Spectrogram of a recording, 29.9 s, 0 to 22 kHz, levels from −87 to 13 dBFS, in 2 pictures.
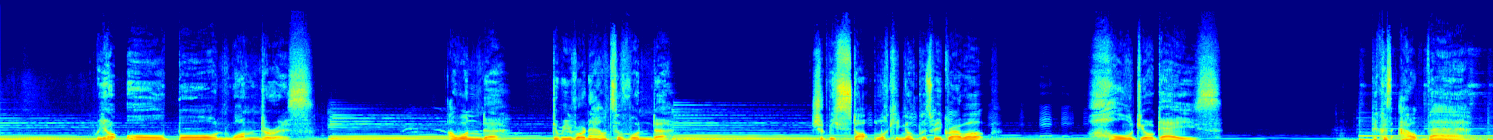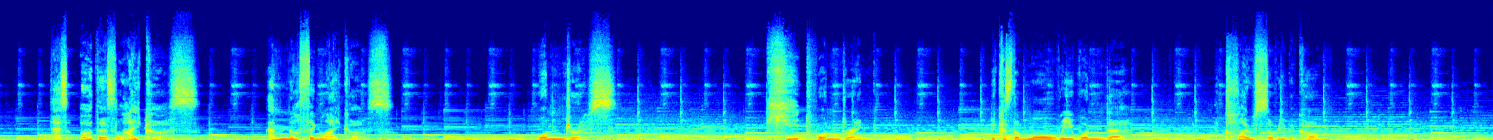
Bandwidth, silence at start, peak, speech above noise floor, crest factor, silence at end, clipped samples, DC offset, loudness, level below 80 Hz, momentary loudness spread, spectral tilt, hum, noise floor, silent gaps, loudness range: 17.5 kHz; 0 s; -4 dBFS; 41 dB; 16 dB; 0 s; under 0.1%; under 0.1%; -20 LUFS; -30 dBFS; 12 LU; -5.5 dB/octave; none; -58 dBFS; none; 4 LU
